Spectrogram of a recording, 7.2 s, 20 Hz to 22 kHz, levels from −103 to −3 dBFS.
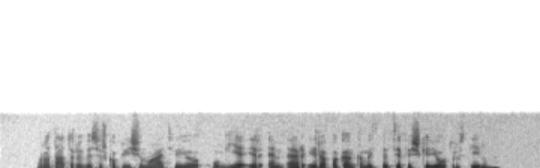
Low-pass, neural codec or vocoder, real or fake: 7.2 kHz; none; real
